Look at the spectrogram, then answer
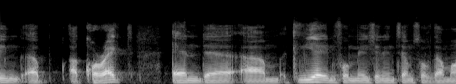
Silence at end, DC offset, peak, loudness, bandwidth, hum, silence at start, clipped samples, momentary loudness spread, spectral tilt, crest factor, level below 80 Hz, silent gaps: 0 s; under 0.1%; 0 dBFS; -17 LUFS; 7.8 kHz; none; 0 s; under 0.1%; 8 LU; -7.5 dB/octave; 16 dB; -40 dBFS; none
